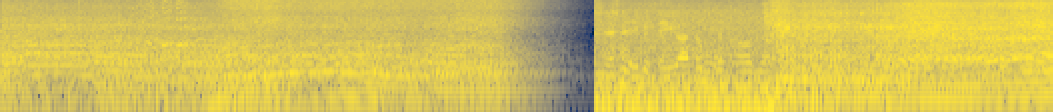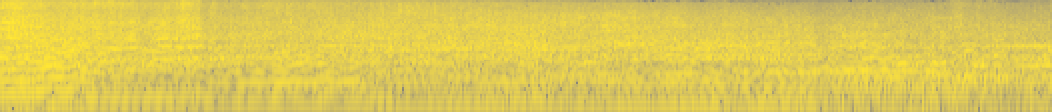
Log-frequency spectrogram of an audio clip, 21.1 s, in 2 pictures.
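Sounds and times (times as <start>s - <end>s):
drag car engine accelerating: 7.6s - 21.0s.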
